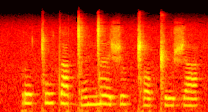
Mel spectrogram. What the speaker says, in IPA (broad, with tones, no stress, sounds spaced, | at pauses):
ɾ o˦ ǀ u˦ t a˦ ɡ͡ǀ ɛ˦ ŋ͡ǀ ɛ˦˨ ʃ ɯ˦ ǁ ʌ˨ ǁ u˨ ʃ a˦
